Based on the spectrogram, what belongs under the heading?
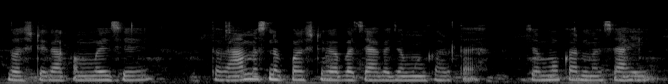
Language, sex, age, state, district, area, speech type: Maithili, female, 45-60, Bihar, Araria, rural, spontaneous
